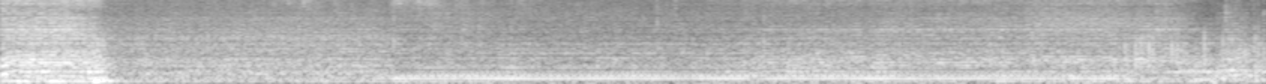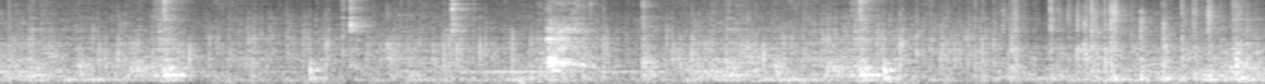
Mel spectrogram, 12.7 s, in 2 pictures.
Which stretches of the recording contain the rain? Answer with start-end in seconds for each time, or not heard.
0.0-12.6.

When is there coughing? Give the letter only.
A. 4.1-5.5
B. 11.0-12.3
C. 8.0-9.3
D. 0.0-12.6
C.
